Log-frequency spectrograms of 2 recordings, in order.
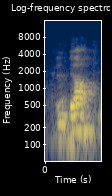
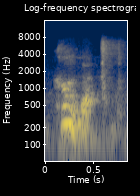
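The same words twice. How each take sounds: First: DUCT in Conduct stressed, verb form; second-syllable stress. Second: CON in Conduct stressed, noun form; first-syllable stress. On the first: Teacher explains verb's sentence position, end-stressed Conduct. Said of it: "appear in the second position". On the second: Teacher explains noun's position, front-stressed Conduct. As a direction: hit the start of Conduct. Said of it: "can appear elsewhere". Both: Shown as a demonstration.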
